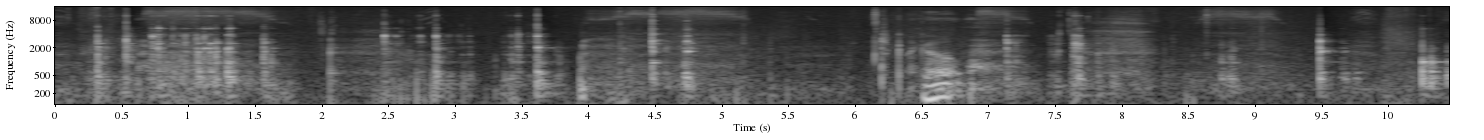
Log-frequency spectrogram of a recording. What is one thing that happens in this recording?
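Metal tools click and clink against metal.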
